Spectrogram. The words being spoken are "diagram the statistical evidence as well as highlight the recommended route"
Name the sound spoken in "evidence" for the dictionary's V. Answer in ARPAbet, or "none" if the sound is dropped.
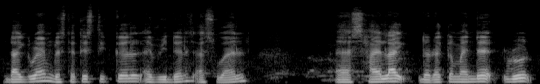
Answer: V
